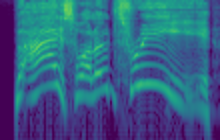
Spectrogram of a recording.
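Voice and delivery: high, loud and slow one-upping cry. Acted. Centipede outboasting the earthworm, crying out. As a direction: top everyone's boast, loudly. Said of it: "the centipede cried".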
